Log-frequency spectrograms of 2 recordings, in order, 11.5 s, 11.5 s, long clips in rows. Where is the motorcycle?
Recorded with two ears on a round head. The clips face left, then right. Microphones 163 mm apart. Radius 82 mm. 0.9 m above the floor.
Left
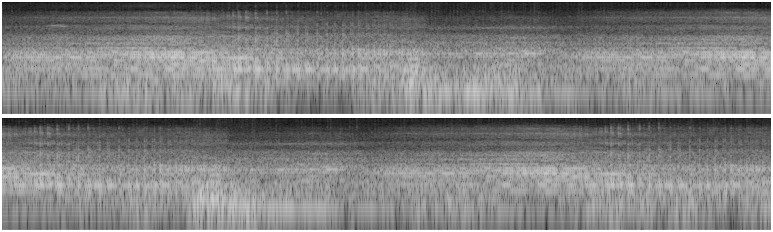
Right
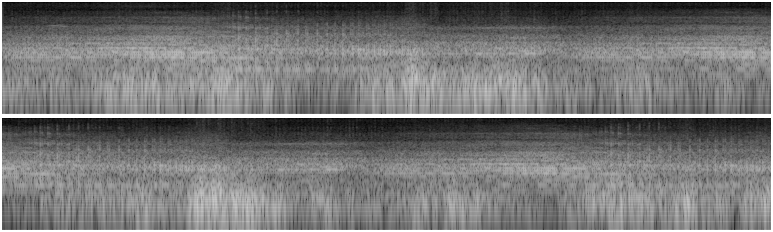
40° left (ahead or behind); by 11.6 s 45° left (ahead or behind).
